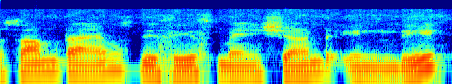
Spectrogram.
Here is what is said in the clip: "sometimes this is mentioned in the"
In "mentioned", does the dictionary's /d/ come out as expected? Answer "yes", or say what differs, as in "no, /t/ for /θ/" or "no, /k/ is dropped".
yes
